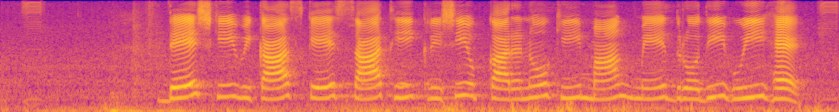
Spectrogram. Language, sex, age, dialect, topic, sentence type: Hindi, female, 25-30, Hindustani Malvi Khadi Boli, agriculture, statement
